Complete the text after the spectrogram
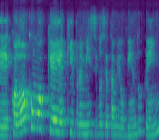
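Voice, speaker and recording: In a normal speaking voice, a woman talks at a fairly slow pace with a fairly high pitch and lively intonation. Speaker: psychologist and wellness teacher. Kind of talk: live online class. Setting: live stream with chat.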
